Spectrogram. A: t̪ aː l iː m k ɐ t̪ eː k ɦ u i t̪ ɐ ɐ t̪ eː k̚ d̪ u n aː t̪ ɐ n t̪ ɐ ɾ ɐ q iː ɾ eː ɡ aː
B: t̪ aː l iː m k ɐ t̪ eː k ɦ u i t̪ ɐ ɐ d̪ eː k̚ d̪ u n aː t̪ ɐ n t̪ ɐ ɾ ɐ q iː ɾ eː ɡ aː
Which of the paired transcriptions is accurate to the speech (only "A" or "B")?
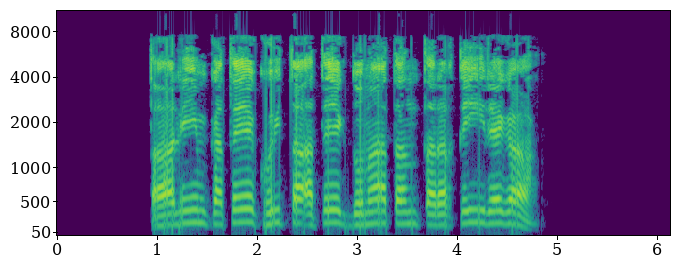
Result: A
